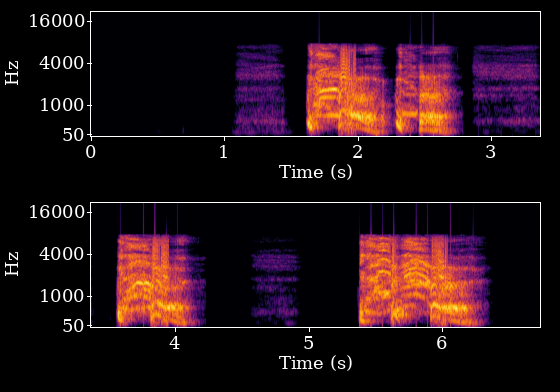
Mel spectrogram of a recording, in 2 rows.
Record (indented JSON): {
  "three_cough_length": "6.7 s",
  "three_cough_amplitude": 32486,
  "three_cough_signal_mean_std_ratio": 0.53,
  "survey_phase": "beta (2021-08-13 to 2022-03-07)",
  "age": "65+",
  "gender": "Male",
  "wearing_mask": "No",
  "symptom_none": true,
  "smoker_status": "Never smoked",
  "respiratory_condition_asthma": false,
  "respiratory_condition_other": false,
  "recruitment_source": "REACT",
  "submission_delay": "2 days",
  "covid_test_result": "Negative",
  "covid_test_method": "RT-qPCR"
}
